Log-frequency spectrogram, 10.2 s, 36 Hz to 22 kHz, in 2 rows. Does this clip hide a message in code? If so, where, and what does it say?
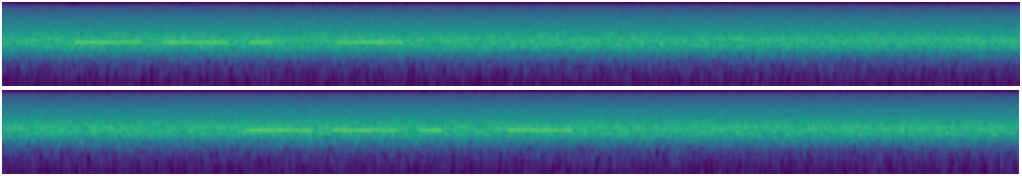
Yes: Morse code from 0.3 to 8.0 s, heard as a keyed tone, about 11 wpm, 1020 Hz, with heavy radio static and a narrow filter. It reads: GT GT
